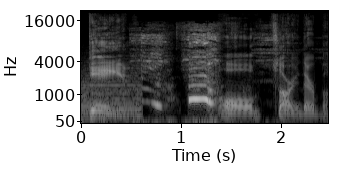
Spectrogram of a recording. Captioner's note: Wolf Link whines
